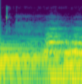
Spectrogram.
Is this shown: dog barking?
yes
